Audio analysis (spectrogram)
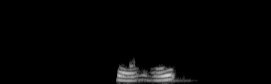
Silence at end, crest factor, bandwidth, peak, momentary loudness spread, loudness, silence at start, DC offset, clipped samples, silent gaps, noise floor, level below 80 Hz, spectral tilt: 0.95 s; 20 dB; 1.3 kHz; -8 dBFS; 11 LU; -25 LUFS; 1.15 s; under 0.1%; under 0.1%; none; -86 dBFS; -70 dBFS; -14.5 dB/octave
